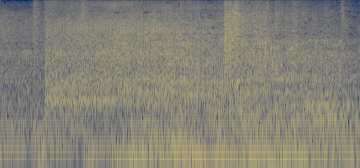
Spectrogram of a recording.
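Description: Dramatic film-score music with booming, rumbling sound effects, growing sharply louder about half a second in and then staying loud with a heavy low rumble.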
